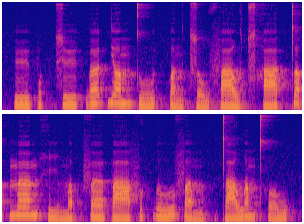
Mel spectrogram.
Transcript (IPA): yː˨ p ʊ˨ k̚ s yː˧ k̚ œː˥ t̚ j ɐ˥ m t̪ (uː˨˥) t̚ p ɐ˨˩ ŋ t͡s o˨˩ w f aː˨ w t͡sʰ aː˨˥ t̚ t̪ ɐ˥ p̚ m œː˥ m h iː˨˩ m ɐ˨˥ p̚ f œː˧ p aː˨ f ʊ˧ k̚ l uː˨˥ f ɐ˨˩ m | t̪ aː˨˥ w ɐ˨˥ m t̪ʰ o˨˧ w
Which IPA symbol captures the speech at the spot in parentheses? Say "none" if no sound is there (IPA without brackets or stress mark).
uː˨˥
